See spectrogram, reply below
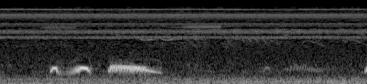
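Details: Spotted dove used as a lure for other doves, delivering one phrase of two brief hooked notes and a longer burry coo, then quiet faint coos and the start of another note, against a continuous high hum.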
